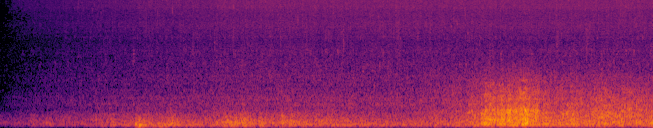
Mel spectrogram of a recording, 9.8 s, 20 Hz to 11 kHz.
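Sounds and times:
steady rain outside an office building: 0:01.6 - 0:09.8
deep rolling thunder outside an office building: 0:07.1 - 0:09.8.

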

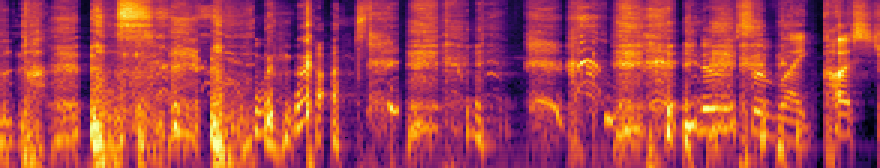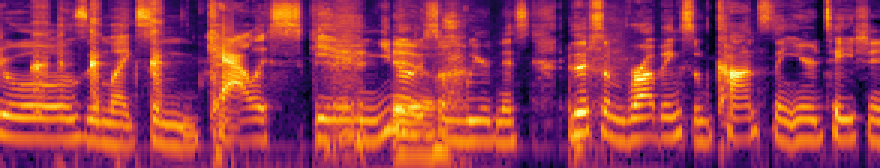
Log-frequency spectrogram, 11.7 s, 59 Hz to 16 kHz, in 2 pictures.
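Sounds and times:
person imitating a wheezy hacking chronic cough: 0:00.0 - 0:02.3, 0:03.0 - 0:05.4, 0:06.1 - 0:07.2, 0:08.2 - 0:09.0
speech: 0:01.7 - 0:03.4, 0:05.0 - 0:11.7
gravelly vocal noises: 0:04.9 - 0:10.2.

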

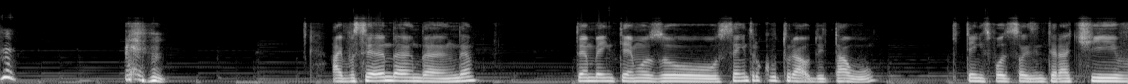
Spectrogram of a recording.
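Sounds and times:
speech: 0:00.0 - 0:00.2, 0:01.4 - 0:01.8, 0:03.3 - 0:04.9, 0:05.8 - 0:08.8, 0:09.6 - 0:11.2
person clearing throat: 0:01.3 - 0:01.7.

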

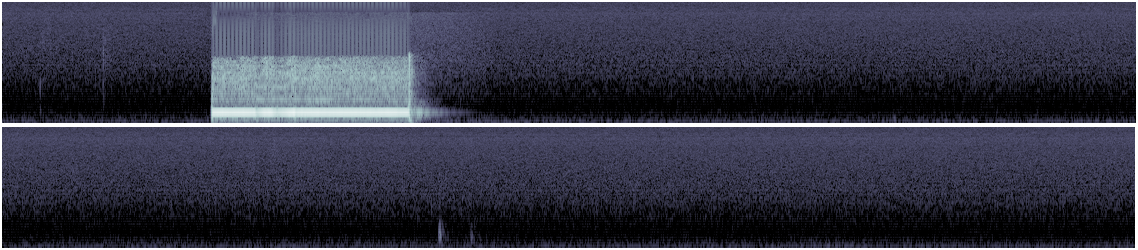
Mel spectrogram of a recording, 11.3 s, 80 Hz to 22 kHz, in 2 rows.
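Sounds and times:
telephone dialing tone on an outgoing call: 0:01.1 - 0:02.1.

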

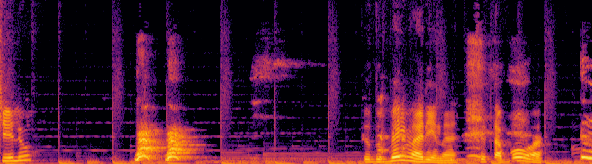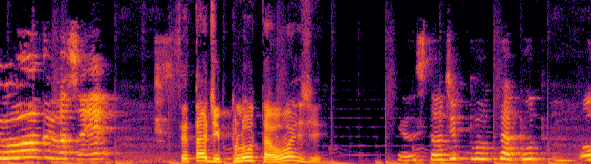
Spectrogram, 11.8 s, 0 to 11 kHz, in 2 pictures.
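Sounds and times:
speech: 0:00.0 - 0:00.4, 0:03.6 - 0:07.1, 0:07.7 - 0:09.2, 0:09.9 - 0:11.8
dog barking: 0:01.3 - 0:02.2
laughter: 0:03.6 - 0:05.4.

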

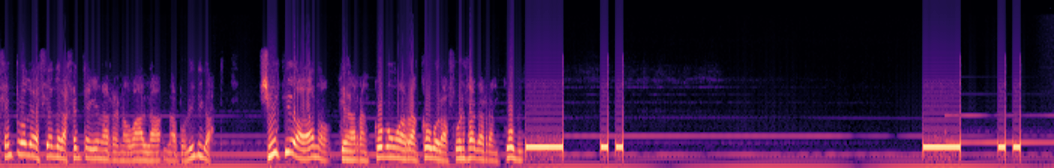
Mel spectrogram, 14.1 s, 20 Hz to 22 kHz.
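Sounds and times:
speech: 0:00.0 - 0:07.3
low steady hum: 0:00.0 - 0:14.0
incoming-call beeps over a phone line: 0:07.0 - 0:08.4, 0:12.3 - 0:13.6.

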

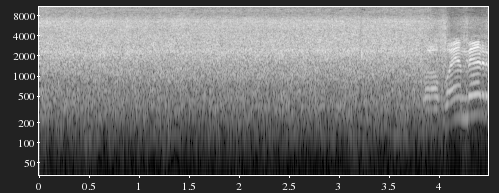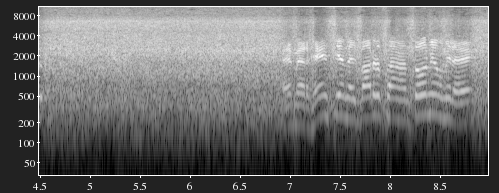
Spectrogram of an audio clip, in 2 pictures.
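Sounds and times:
rushing floodwater through a flooded street: 0:00.0 - 0:08.9
speech: 0:03.9 - 0:04.8, 0:06.9 - 0:08.9.

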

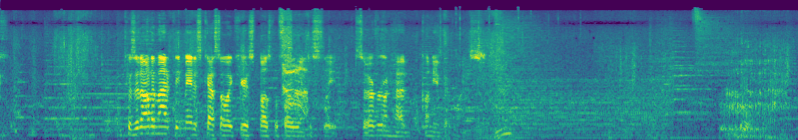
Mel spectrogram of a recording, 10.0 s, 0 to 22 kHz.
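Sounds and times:
speech: 0:01.6 - 0:06.6
video game dire wolf growling: 0:09.0 - 0:09.9.

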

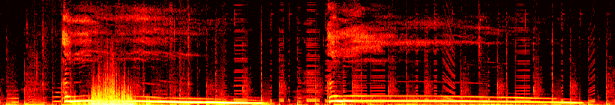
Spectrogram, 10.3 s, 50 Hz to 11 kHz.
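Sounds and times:
long drawn-out howls: 0:01.1 - 0:04.6, 0:05.5 - 0:09.8.

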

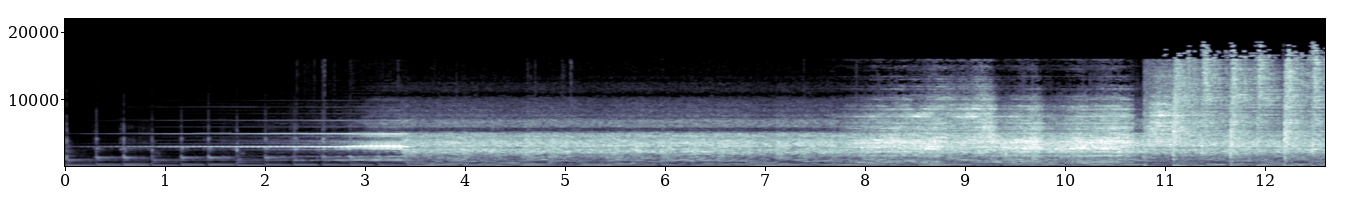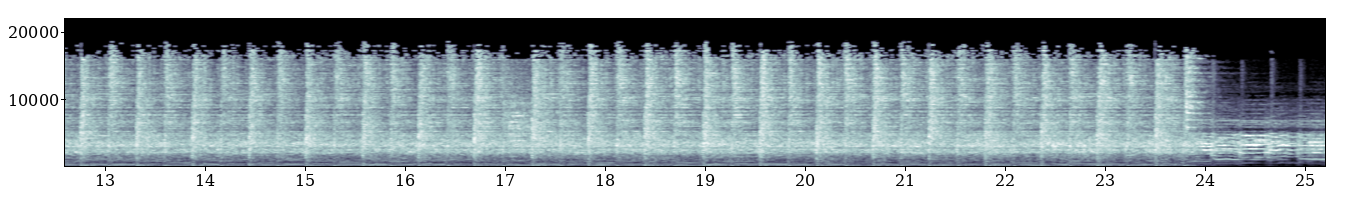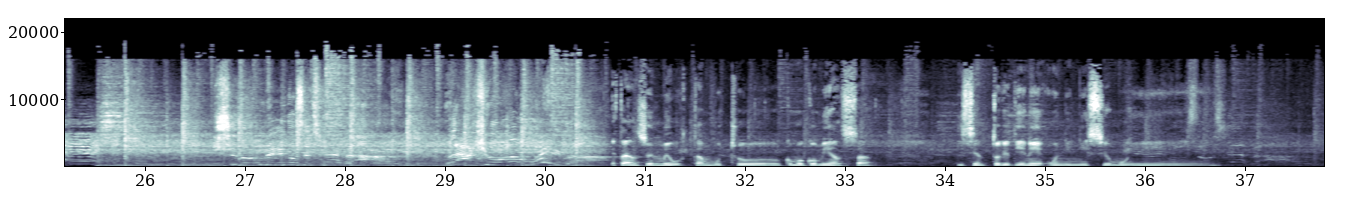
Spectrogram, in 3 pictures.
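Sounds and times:
driving punk-style bass line: 0:00.0 - 0:24.3, 0:25.5 - 0:30.7
heavily distorted metal guitar riff: 0:00.0 - 0:31.0
speech: 0:30.8 - 0:33.4, 0:34.1 - 0:36.9.

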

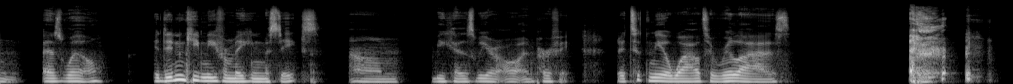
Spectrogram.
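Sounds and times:
speech: 0:00.0 - 0:08.0
person coughing into a microphone: 0:09.1 - 0:10.1.

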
